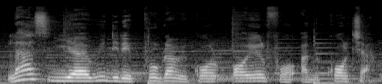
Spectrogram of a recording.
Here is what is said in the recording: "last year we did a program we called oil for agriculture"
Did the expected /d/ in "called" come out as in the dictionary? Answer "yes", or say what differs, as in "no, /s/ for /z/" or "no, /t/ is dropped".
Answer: no, /d/ is dropped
